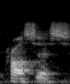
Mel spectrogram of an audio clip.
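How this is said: The word is said in an American accent. "in America you say process"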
